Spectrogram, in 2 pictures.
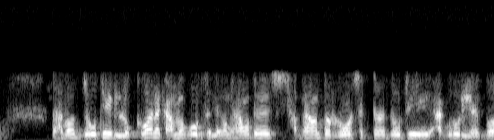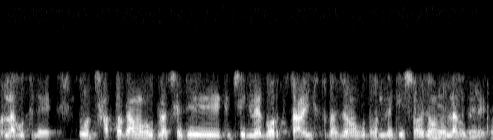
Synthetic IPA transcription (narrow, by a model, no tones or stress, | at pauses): ɦebɔŋd͡ʒowʈʰilokɔmanekamɔkɔɾut̪ʰileekɔnsʰamɔd̪ːesad̪ʱaɾɔnt̪ɔɾoɖsek̚ʈɔɾed͡ʒowʈʰiaɡuɾulebɔɾlaɡut̪ʰile | kewt͡ʃʰat̪ɔkamɔɦowt̪ʰilased̪ʱikit͡ʃʰilebɔɾʈaɽispɔt̪asd͡ʒɔnɔkud̪ʱɔɾlekisɔɦɔd͡ʒɔnɔd̪ʱɔɾilaɡut̪ʰile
